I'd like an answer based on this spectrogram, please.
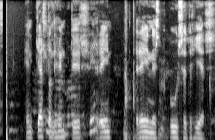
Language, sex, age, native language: Icelandic, male, 14, Icelandic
